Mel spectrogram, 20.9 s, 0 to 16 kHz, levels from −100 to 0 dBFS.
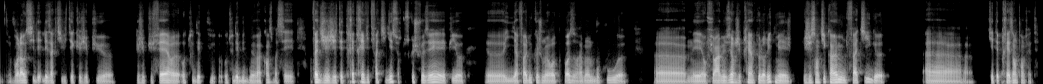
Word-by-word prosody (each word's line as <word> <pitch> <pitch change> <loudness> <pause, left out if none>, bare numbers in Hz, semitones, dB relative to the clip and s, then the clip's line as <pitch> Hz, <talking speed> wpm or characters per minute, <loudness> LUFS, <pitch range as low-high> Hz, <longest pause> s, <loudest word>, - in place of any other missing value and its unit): voilà, 80 +3 +2
aussi 90 - -2
des - - -2
les - - +1
activités 75 -1 -6
que 75 - -8
j'ai 75 +1 -6
pu, 80 - -8
heu, 70 -2 -3 0.4
que - - -8
j'ai - - -5
pu - - -14
faire, 90 0 +5
heu, 80 -1 +3
au - - -3
tout - - -12
déput - - -4 0.2
au 85 - -4
tout - - -11
début 80 0 +1
de 75 +3 -7
mes 80 - +1
vacances, 85 +6 -3
bah, 75 - -7
c'est 70 -2 -5 0.3
en - - -29
fait, 105 -2 +9
j'é 90 0 +2
j'étais 80 0 0
très, 115 - -1
très 110 - +2
vite 100 0 -6
fatigué 95 +3 -1
sur 120 - -11
tout - - -25
ce - - -16
que 105 - -2
je 105 - -9
faisais 95 +2 +4
et - - 0
puis, 90 0 -4
heu 80 -3 0 0.4
heu, 75 -1 0
il 75 +2 -1
a 80 - +1
fallu 85 +4 +1
que 95 -1 -1
je 85 - -6
me 80 - +2
repose 80 +2 +1
vraiment 75 +3 -2
beaucoup, 80 +5 -2
heu - - -4 0.6
heu, 70 -1 +1
mais 75 +1 +1
au 70 - +1
fur 80 - -1
et - - +6
à 80 - +4
mesure, 85 +5 +3
j'ai 85 -3 -4
pris - - -1
un 90 - +2
peu 95 - 0
le 85 - +6
rythme 110 0 +1
et 80 -3 +2 0.2
j'ai 85 +1 -2
senti 100 +4 0
quand 110 -4 +4
même 105 +1 +7
une 95 -4 +1
fatigue, 95 +3 0
heu 80 - 0 0.8
heu 70 -4 -1 0.5
qui - - -2
était - - -1
présente, 90 -1 +1
en 80 - -3
fait. - - -16
80 Hz, 230 wpm, -25 LUFS, 75-95 Hz, 0.8 s, fait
